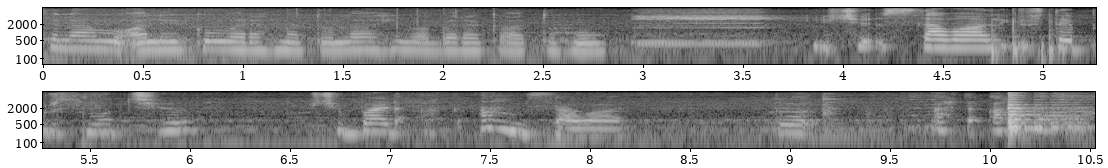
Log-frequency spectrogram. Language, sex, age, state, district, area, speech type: Kashmiri, female, 18-30, Jammu and Kashmir, Bandipora, rural, spontaneous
